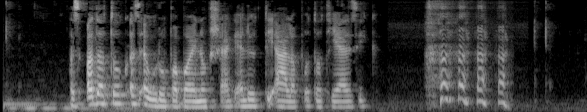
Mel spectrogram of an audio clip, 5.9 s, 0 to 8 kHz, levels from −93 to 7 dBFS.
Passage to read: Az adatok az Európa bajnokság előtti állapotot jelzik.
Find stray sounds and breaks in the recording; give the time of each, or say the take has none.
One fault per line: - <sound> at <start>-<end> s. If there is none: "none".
- laugh at 4.2-5.2 s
